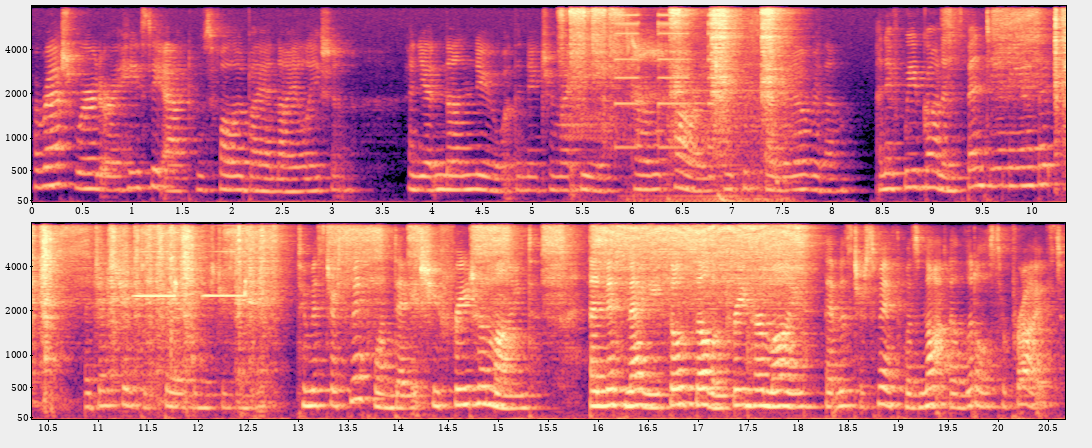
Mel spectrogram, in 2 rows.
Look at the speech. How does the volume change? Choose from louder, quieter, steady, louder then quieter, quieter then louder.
louder.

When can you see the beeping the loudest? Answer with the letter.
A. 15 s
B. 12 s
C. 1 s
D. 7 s
B.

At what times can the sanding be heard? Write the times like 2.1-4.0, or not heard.
10.2-12.8.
